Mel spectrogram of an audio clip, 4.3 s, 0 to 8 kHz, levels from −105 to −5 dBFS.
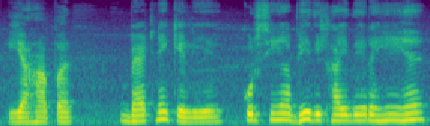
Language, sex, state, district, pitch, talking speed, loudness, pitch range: Hindi, male, Madhya Pradesh, Bhopal, 145 Hz, 155 wpm, -15 LUFS, 120-155 Hz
